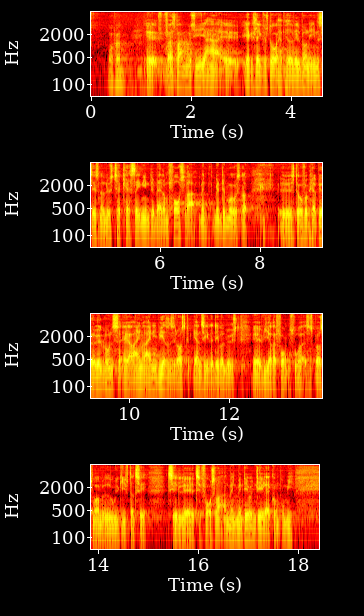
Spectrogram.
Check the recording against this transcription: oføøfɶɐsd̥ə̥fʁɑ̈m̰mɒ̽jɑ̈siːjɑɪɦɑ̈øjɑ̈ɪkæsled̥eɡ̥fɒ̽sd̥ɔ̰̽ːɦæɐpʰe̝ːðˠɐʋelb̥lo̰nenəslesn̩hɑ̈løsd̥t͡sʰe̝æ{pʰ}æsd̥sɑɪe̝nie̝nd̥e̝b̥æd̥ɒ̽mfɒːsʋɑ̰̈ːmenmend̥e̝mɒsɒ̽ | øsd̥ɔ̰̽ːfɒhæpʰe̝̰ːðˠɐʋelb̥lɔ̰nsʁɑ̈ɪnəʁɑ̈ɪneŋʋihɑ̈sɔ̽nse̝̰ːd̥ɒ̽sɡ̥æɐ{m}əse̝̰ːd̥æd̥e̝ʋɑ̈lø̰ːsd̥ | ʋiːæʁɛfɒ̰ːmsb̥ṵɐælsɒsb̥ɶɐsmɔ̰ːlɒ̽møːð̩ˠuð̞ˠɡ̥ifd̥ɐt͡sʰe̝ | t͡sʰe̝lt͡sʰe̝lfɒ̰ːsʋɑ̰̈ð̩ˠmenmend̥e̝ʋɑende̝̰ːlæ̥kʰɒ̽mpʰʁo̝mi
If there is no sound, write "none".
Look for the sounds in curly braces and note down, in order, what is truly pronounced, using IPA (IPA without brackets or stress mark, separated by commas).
kʰ, n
